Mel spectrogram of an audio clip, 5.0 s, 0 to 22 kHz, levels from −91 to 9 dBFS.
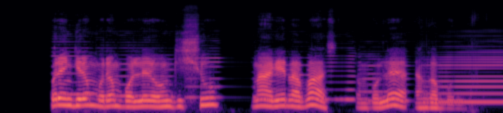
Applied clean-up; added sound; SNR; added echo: neural mask model RNNoise.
